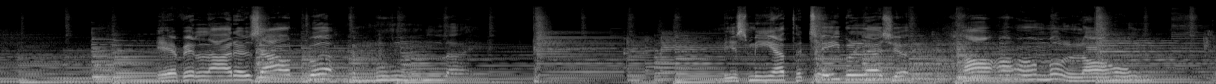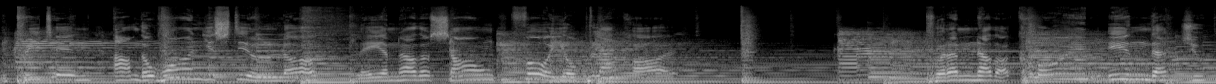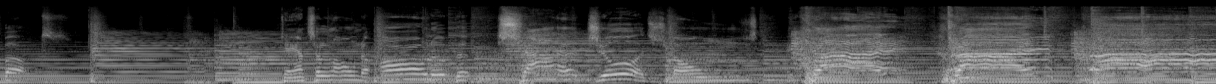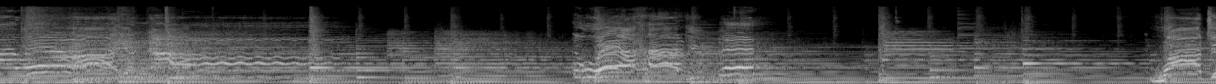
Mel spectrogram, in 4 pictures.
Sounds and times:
Music: 0.0 - 48.6.

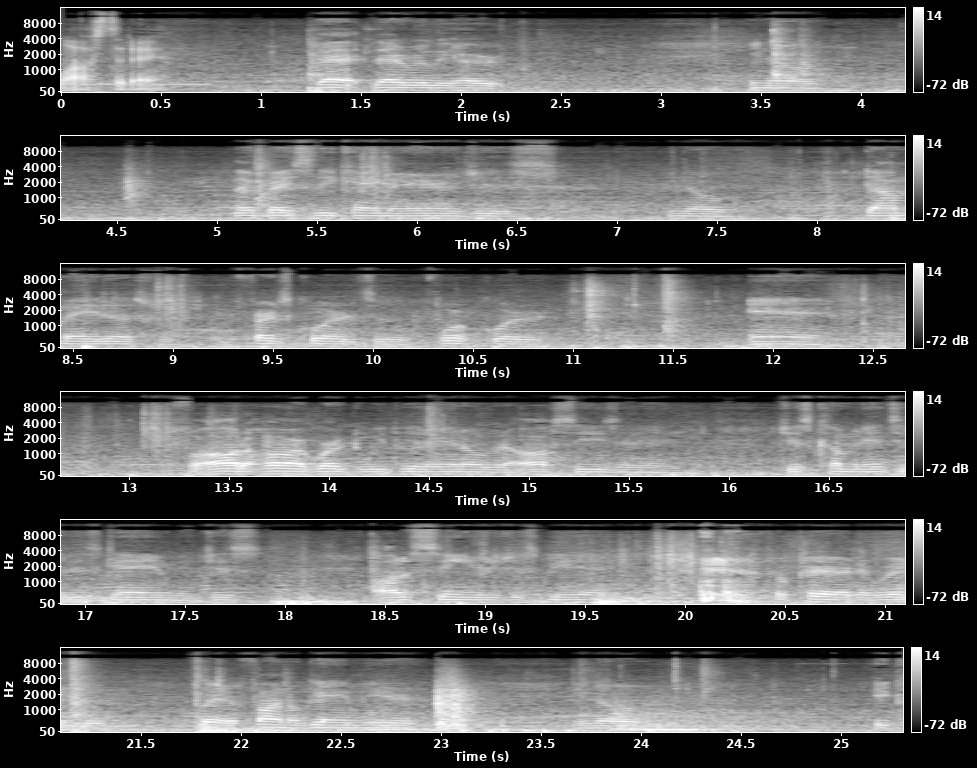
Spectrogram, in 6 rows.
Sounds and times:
Speech: 0.0 - 0.6, 1.2 - 2.2, 3.4 - 3.9, 5.1 - 6.7, 7.3 - 10.9, 11.9 - 12.4, 13.2 - 23.0, 23.7 - 24.1.

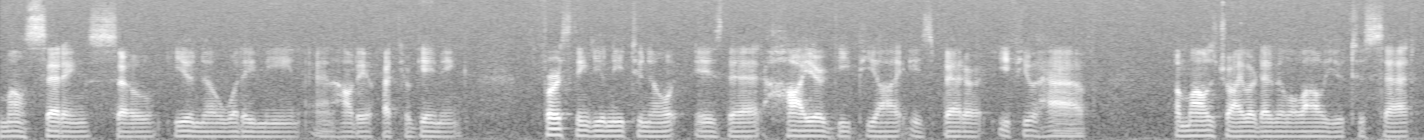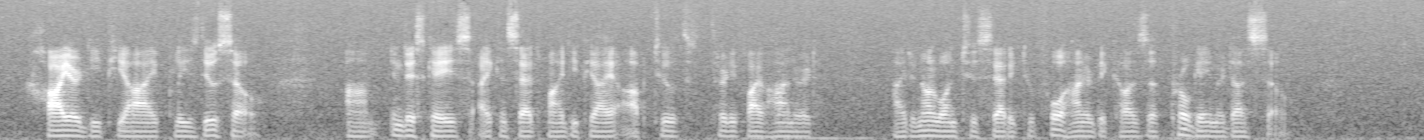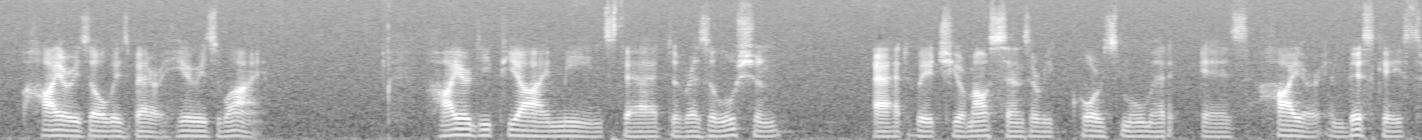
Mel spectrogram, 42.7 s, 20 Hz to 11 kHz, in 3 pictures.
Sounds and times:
Speech: 0.0 - 4.7, 5.4 - 11.0, 11.7 - 16.9, 17.7 - 22.5, 23.2 - 27.2, 28.7 - 31.2, 32.8 - 36.4, 37.2 - 42.7.

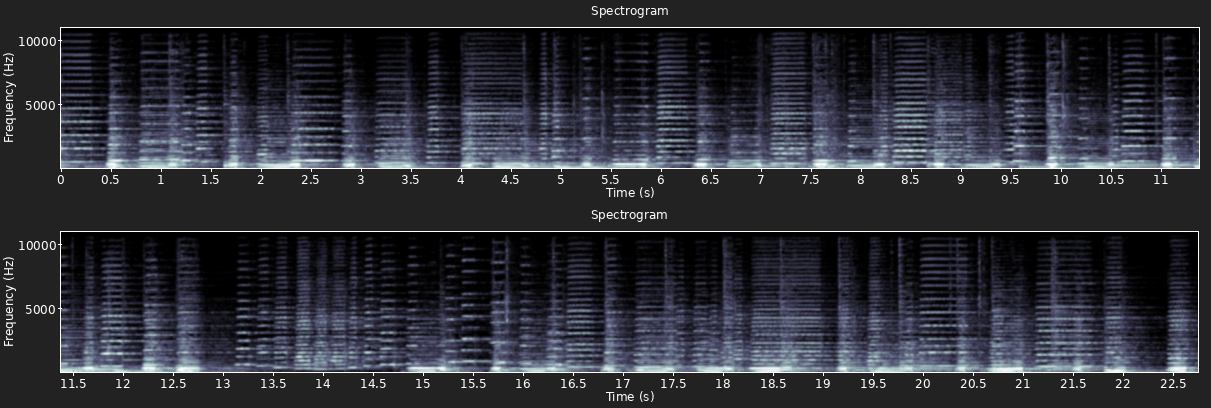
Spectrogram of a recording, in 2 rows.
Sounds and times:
Funny music: 0.0 - 22.7.

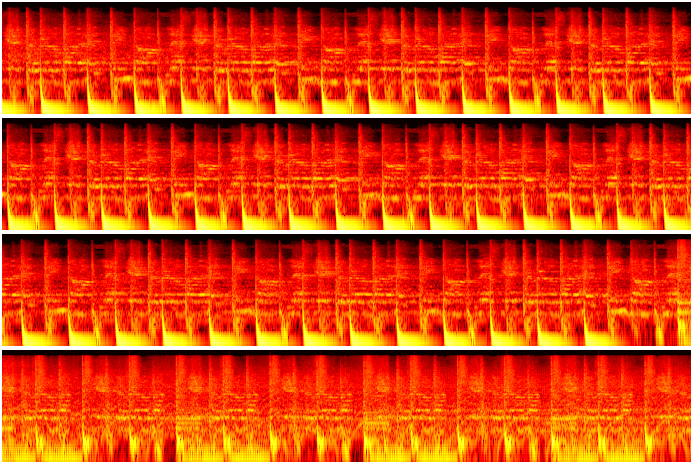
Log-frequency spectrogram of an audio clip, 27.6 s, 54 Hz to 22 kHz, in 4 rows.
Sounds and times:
Dance music: 0.0 - 27.5.

